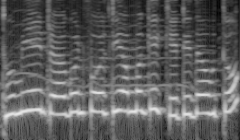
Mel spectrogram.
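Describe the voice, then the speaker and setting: A woman's voice: very high-pitched, steady tone, brisk. A woman voicing a sweet, earnest little fox child, childlike and coaxing, in a children's cartoon story. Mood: excited. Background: music.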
